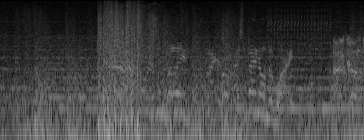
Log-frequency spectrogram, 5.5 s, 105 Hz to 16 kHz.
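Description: Gunfire from the video game Call of Duty: Modern Warfare 3, a burst of shots near the middle over steady game noise and soundtrack, with voices talking throughout.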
